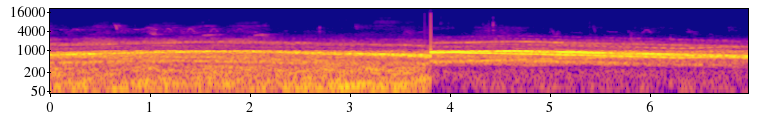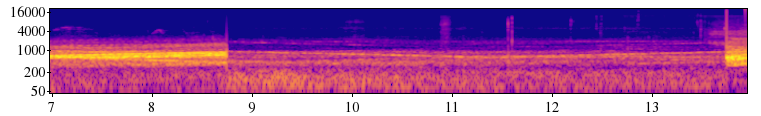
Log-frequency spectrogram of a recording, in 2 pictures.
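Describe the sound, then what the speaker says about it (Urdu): Air raid warning sirens wail across Israel during an Iranian retaliatory attack, with several overlapping rising and falling tones sounding loud and sustained and shifting in pitch as they cycle. "اسرائیل میں خطرے کے سائرن بج اٹھے ہیں"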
